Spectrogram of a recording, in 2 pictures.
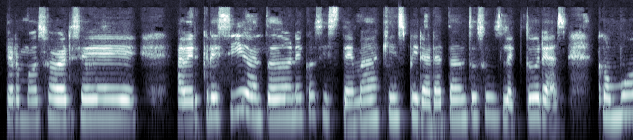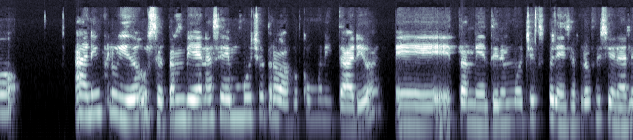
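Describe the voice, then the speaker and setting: A woman's voice: on the high side, steady tone, normal speed, dark tone, no room sound. A woman hosting a book fair interview, speaking in a formal presenting style.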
